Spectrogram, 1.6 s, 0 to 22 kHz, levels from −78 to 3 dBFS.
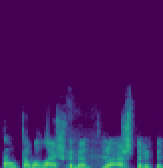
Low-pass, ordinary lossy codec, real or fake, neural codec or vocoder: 10.8 kHz; AAC, 32 kbps; real; none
